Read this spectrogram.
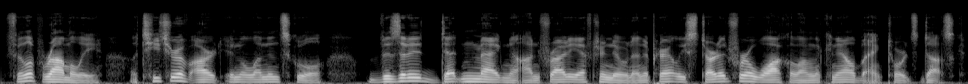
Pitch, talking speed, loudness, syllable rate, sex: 105 Hz, 175 wpm, -20 LUFS, 5.3 syllables/s, male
